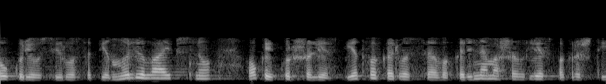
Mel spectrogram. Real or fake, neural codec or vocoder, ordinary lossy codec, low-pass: real; none; MP3, 16 kbps; 3.6 kHz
